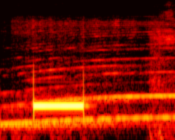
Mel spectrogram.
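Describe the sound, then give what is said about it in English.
A sustained siren tone, put in the background while voicemail is played, hums steadily, rising slightly in pitch, while a loud, half-second electronic beep cuts in near the start. No one speaks. “So I've decided to go through some of my voicemail, but put a siren in the background.”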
